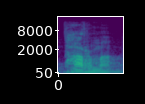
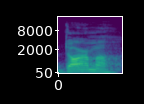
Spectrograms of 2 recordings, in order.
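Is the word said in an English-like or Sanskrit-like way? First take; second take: Sanskrit-like; English-like. First: The word is said with a Sanskrit-like pronunciation. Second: The word is said with an English-like pronunciation. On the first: The speaker calls it right. "closer to the true pronunciation" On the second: The speaker calls it wrong. "poorly pronounced by me"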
